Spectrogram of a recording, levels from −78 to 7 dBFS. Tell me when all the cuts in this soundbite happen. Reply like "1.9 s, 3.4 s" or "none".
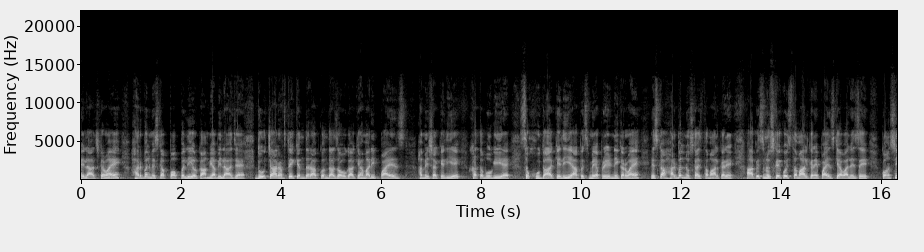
3.4 s, 8.7 s, 13.2 s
